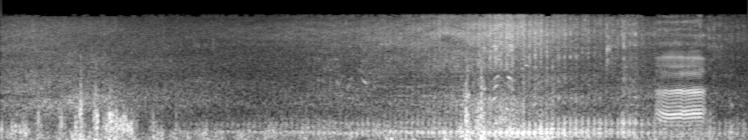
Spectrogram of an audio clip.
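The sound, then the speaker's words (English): A three-wheeled motorcycle rumbles past outdoors in Numazu, Japan, on a festival day, its engine swelling to a peak midway and then easing off, with wind buffeting the microphone and a brief voice near the end. “Three-wheel bike just motorcycle just drove past.”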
